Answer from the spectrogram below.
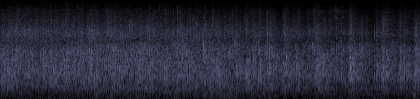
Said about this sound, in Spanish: Sí, denle el aplauso al Señor. Sí.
